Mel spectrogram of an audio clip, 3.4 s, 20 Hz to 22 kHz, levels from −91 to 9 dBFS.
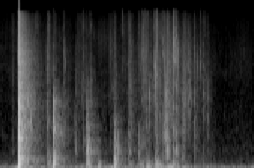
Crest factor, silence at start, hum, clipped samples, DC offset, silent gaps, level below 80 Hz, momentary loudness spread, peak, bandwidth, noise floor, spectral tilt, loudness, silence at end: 24 dB; 0 s; none; under 0.1%; under 0.1%; none; -34 dBFS; 20 LU; 0 dBFS; 17 kHz; -44 dBFS; -3.5 dB/octave; -22 LUFS; 0 s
